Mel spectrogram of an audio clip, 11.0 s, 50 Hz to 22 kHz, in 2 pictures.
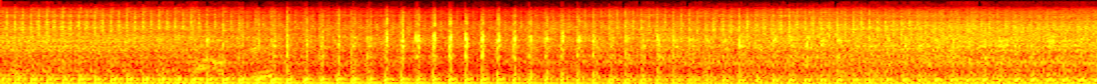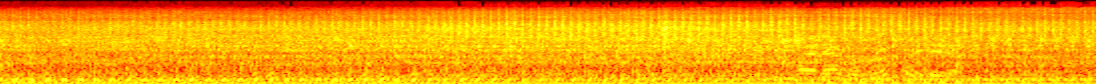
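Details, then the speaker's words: Kawasaki KFX400 single just after an engine case replacement, with gas still leaking from the carburetor: even single-cylinder thump at steady idle with no knocking or ticking; a healthy engine, normal idle. "sounds good. It's a healthy motor."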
